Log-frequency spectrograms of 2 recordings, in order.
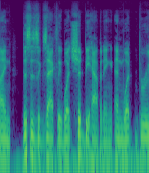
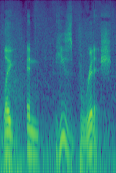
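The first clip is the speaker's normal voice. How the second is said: ordinary talk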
